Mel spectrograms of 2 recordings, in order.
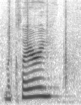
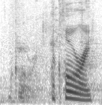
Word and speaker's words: McClory: Next, McCleary. Did I pronounce that correctly? McClory.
